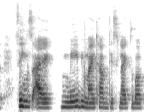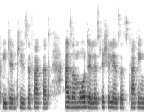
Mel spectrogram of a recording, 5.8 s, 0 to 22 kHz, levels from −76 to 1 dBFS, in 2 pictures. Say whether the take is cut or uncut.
uncut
